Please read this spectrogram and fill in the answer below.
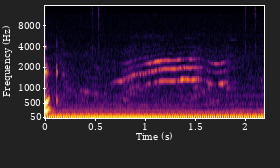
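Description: Steady low hum with one faint high-pitched call in the middle, about a second long, that rises and then falls.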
